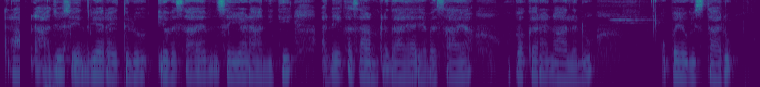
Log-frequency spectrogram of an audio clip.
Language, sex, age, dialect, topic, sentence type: Telugu, female, 18-24, Telangana, agriculture, statement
